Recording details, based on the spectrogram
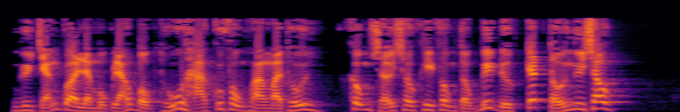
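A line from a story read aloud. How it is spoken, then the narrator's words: Loud demanding shout. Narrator (Vietnamese): Diệp Phàm lớn tiếng quát hỏi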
